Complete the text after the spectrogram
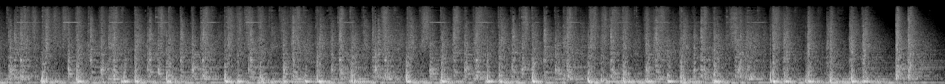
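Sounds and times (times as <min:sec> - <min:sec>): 
samba loop: 0:00.0 - 0:09.4.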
